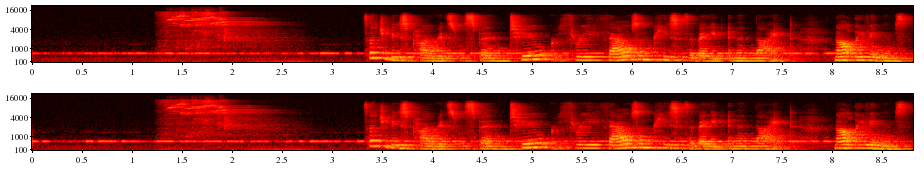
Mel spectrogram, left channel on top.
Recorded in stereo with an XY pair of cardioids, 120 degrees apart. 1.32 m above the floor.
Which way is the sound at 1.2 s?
15° left.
